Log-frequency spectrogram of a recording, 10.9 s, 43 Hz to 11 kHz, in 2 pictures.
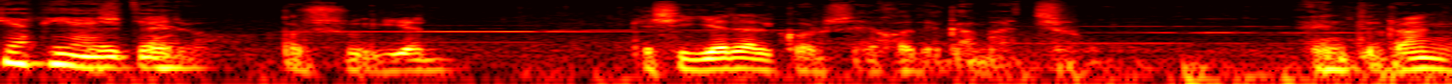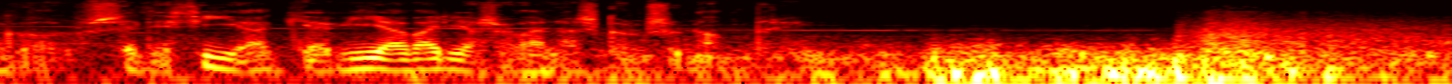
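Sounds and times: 
speech: 0.0 - 1.8, 2.4 - 4.3, 4.9 - 9.1
thunder from a lightning strike on the horizon during a foggy rainy spell: 7.7 - 10.8.

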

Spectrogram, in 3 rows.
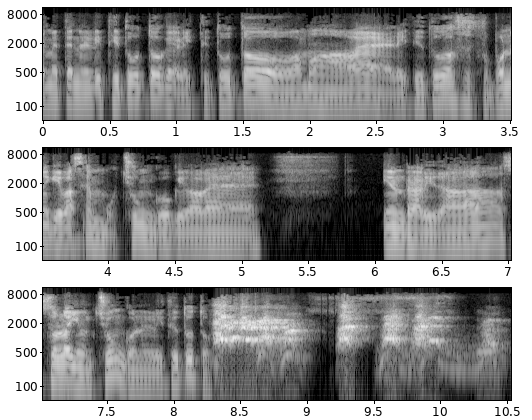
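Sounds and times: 
speech: 0.0 - 8.7
dog barking loud yappy barks: 8.3 - 10.5.

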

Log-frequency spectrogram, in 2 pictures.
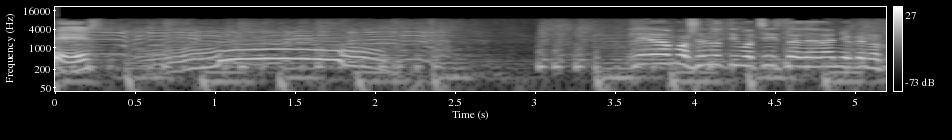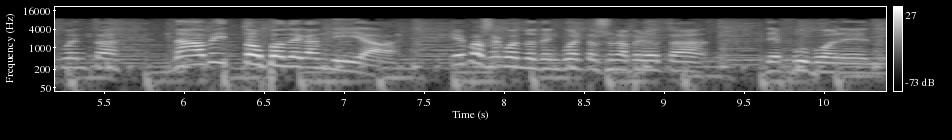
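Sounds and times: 
speech: 0.0 - 0.5, 3.8 - 10.3
cow mooing: 0.5 - 2.3.

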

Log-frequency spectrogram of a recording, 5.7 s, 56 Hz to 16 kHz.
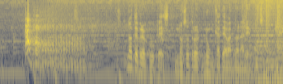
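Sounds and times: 
dog barking: 0.5 - 2.0
dog rough rumbling grumbling: 0.5 - 2.5
speech: 2.6 - 5.5.

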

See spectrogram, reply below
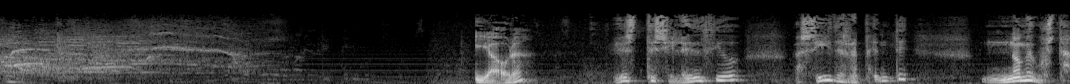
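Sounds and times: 
crowd of people shouting and screaming in the street: 0.0 - 2.8
speech: 4.8 - 5.4, 6.1 - 10.7.

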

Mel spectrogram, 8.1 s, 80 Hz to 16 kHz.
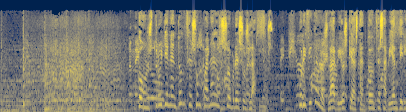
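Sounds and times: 
swarm of bees buzzing: 0.2 - 5.4
speech: 2.8 - 8.1.

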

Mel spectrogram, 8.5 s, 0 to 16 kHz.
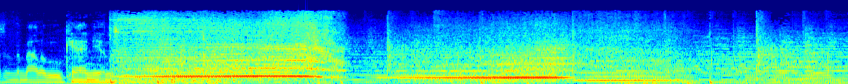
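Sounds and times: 
Suzuki GSX-R sport motorcycle engine revving on Malibu canyon roads: 1.1 - 7.2.

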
